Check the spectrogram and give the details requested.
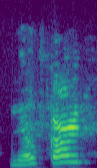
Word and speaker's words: Nilfgaard: don't know how to exactly say this, so Nilfgaard, the Empire, basically. Yeah, that's how it's pronounced in the game.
